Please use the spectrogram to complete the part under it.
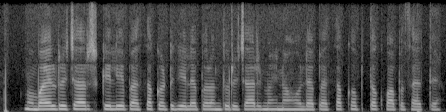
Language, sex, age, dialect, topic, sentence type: Magahi, female, 25-30, Southern, banking, question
